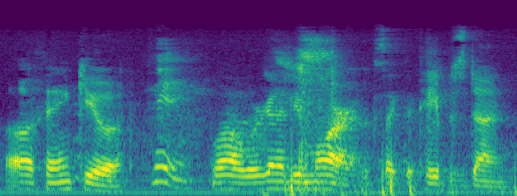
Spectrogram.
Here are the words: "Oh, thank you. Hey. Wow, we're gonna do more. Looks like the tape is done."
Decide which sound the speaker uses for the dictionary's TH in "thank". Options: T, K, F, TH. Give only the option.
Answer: TH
